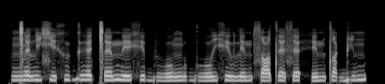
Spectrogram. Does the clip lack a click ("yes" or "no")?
no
